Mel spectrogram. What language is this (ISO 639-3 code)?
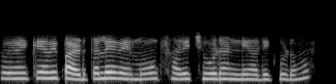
tel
